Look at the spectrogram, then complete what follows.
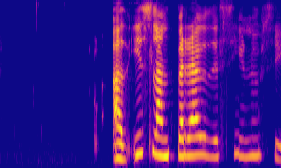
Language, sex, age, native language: Icelandic, female, 8, German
